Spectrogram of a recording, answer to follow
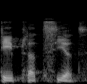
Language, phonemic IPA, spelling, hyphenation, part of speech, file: German, /ˈdeːplaˌtsiːɐ̯t/, deplatziert, de‧plat‧ziert, adjective, De-deplatziert.ogg
- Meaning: misplaced, out of place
